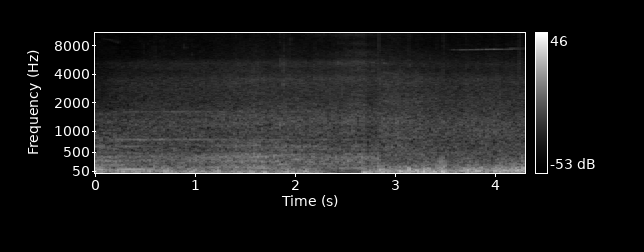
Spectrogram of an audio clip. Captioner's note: city noises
